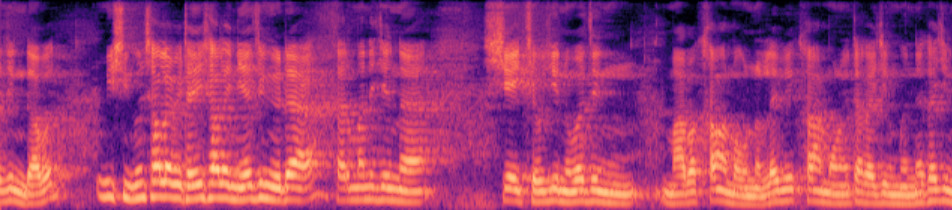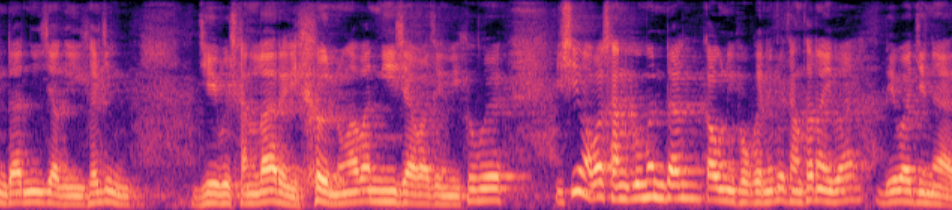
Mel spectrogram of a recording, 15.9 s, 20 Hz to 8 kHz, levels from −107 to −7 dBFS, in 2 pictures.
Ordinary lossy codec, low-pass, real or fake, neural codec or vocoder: none; none; real; none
